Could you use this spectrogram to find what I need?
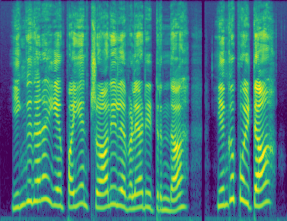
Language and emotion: Tamil, fearful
